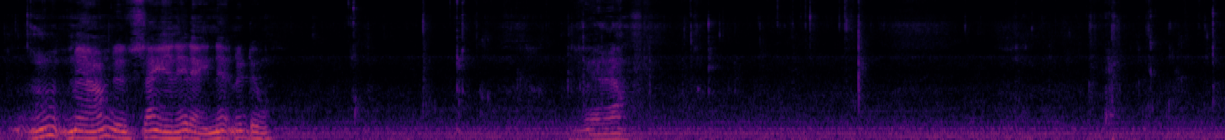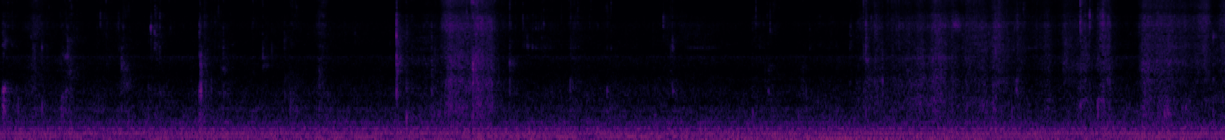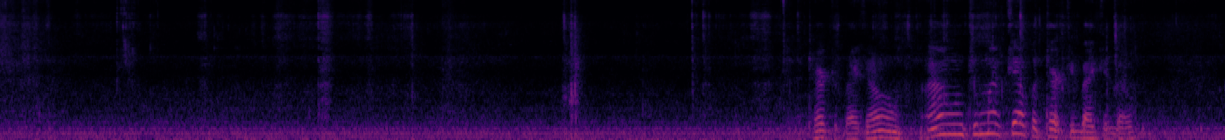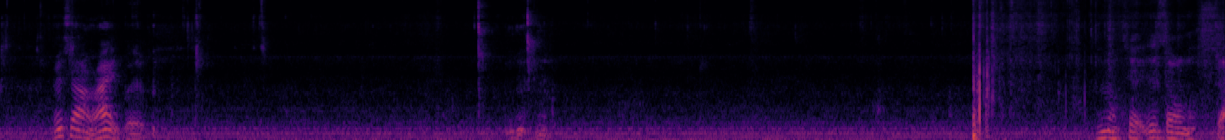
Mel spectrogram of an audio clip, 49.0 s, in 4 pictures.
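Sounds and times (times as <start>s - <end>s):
steady low hum: 0.0s - 49.0s
wet chewing with mouth clicks: 3.1s - 28.8s, 38.4s - 39.8s, 41.2s - 46.4s.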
